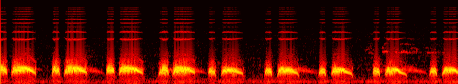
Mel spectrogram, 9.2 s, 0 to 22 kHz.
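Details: Spotted dove serving as a trap decoy at Mương Điều, Đầm Dơi, Cà Mau, 12 March 2019, calling steadily: loud coo phrases of clipped notes and falling drawn coos, nearly continuous, with a faint constant high tone.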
